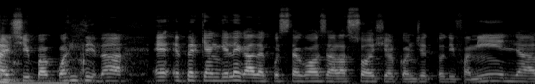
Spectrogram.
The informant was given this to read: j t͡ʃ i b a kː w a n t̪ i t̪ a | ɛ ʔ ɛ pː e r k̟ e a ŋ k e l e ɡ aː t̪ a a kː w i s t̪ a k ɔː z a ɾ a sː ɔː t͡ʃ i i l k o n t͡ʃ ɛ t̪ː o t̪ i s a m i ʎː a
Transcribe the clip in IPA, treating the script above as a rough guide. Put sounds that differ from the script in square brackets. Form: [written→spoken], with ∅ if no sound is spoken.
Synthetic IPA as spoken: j t͡ʃ i b a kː w a n t̪ i t̪ a | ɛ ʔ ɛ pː e r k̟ e a ŋ k e l e ɡ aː t̪ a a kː w [i→e] s t̪ a k ɔː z a [ɾ→l] a sː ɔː t͡ʃ i [i→a] l k o n t͡ʃ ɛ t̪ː o [t̪→d̪] i [s→f] a m i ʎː a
